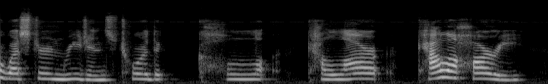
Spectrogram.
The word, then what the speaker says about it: Kalahari: life the drier western regions toward the calar Kalahari spelled ka la har I desert or left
